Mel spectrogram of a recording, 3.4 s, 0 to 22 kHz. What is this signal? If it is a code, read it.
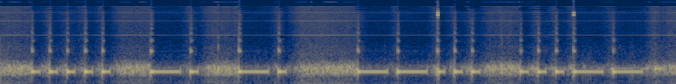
Morse code, heard as a keyed tone, about 27 wpm, spaced as for 23 wpm, 600 Hz, with radio noise. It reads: 5NN 73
